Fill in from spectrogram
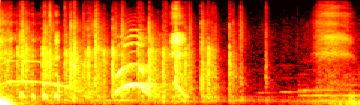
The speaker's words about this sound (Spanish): Vamos a darle un aplauso al Señor y empezamos.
